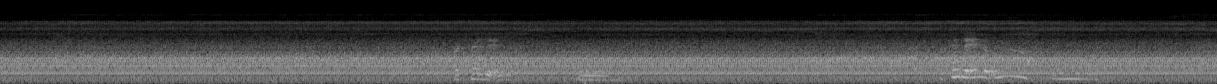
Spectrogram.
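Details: Child with cough and cold receiving nebulizer treatment: steady mechanical hum of the running nebulizer compressor, with a few brief child vocal sounds over it.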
